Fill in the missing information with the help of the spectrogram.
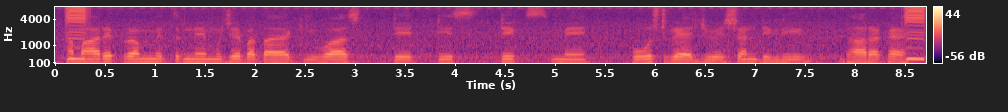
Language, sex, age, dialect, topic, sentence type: Hindi, male, 18-24, Awadhi Bundeli, banking, statement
